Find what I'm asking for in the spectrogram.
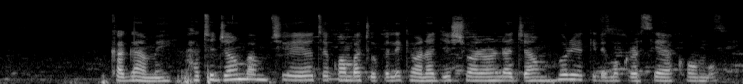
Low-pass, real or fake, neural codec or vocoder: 10.8 kHz; fake; vocoder, 44.1 kHz, 128 mel bands every 256 samples, BigVGAN v2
